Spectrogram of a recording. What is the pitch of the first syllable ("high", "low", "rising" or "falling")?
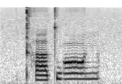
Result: rising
